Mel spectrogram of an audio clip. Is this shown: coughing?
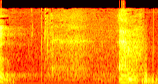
yes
